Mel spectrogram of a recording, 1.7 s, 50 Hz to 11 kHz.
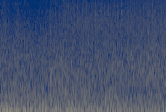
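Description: Anti-tank gun in Company of Heroes 2 firing at a Goliath, a dense low rumbling boom that fills the whole moment, sustained and heavy without distinct separate shots.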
